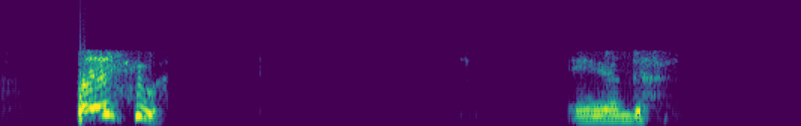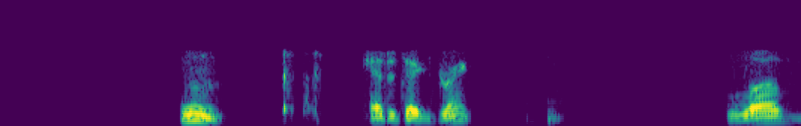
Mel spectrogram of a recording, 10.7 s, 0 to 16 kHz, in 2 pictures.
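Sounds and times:
person sneezing loudly: 0.5 - 1.1, 7.2 - 7.5
speech: 3.8 - 4.5, 6.6 - 6.9, 7.8 - 8.6, 10.2 - 10.6.

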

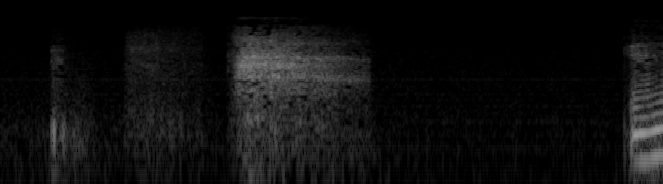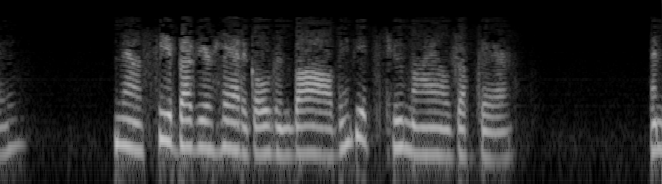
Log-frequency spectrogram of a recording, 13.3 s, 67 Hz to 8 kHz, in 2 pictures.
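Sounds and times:
deep loud breath during a guided meditation: 0.6 - 3.8
speech: 7.8 - 11.8.

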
